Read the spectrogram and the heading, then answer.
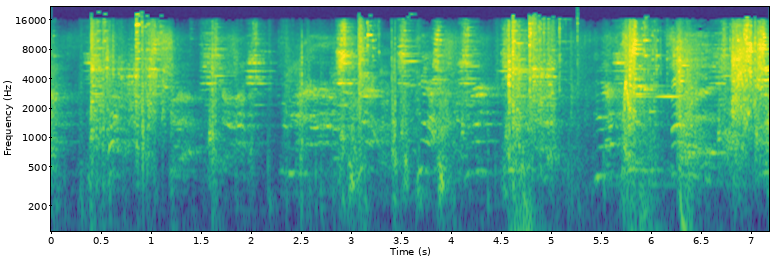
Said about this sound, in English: Yeah, dealing with glass is always hard. It's hard to record because there's so many sharp transients in it, and to get it on down into the stem with a nice, punchy and transient sound is tricky.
